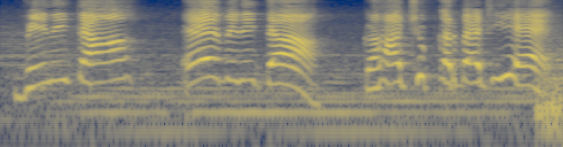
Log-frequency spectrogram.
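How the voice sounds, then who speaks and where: Over clear background noise, a woman does a put-on character voice at an extremely high pitch. She talks at a very slow pace with fairly even intonation. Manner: shouting, agitated.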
